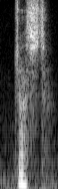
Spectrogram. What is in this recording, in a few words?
"just", voice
